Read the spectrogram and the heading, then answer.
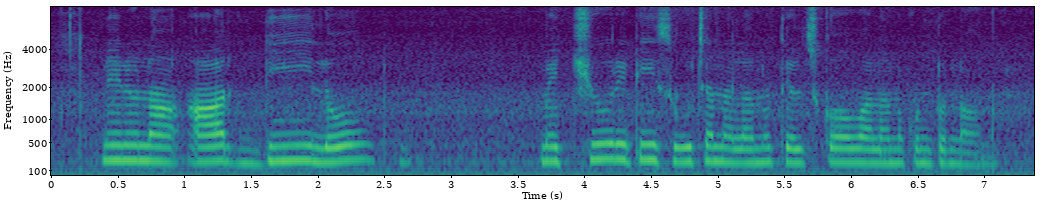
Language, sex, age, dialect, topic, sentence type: Telugu, female, 25-30, Central/Coastal, banking, statement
